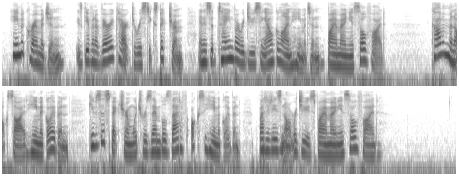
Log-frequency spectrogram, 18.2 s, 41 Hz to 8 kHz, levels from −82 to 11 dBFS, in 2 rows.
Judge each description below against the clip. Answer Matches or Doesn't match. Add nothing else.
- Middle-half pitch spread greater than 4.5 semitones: Matches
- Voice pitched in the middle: Matches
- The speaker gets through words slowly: Matches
